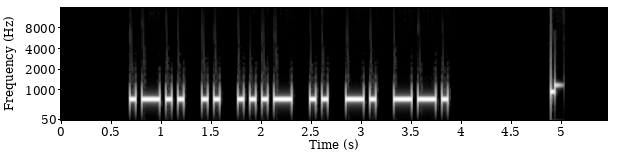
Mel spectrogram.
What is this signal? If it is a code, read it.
Morse code, heard as a keyed tone, about 20 wpm, 700 Hz. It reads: LIVING
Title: Sentences from Top 1000 Words - Review Part 6 - New Word Drill - 20wpm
